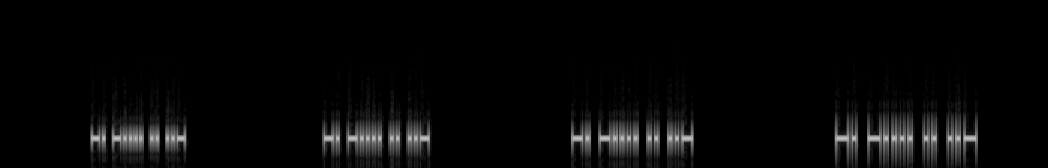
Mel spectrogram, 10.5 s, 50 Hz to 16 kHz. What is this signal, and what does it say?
Morse code, heard as a keyed tone, about 35 wpm, 700 Hz. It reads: N6IU N6IU N6IU N6IU
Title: Speed Racing - USA 1x2 Call Signs 30wpm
